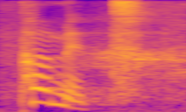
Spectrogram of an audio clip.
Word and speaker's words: permit: സോ പെർമിറ്റ് is considered as എ noun, and if the same word used as a noun at the same time as a verb, the stress changes from first syllable to the second syllable.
